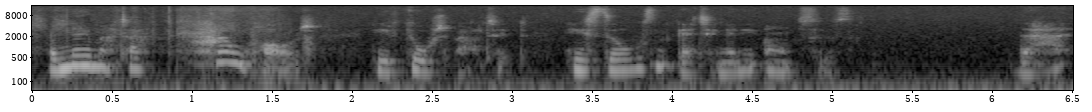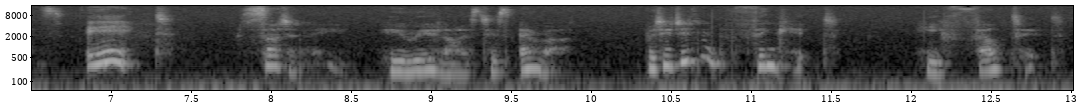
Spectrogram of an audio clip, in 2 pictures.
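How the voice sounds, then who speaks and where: A woman reading a bedtime story aloud in a soft, half-whispered, lilting way. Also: mid-range voice, rough recording.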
